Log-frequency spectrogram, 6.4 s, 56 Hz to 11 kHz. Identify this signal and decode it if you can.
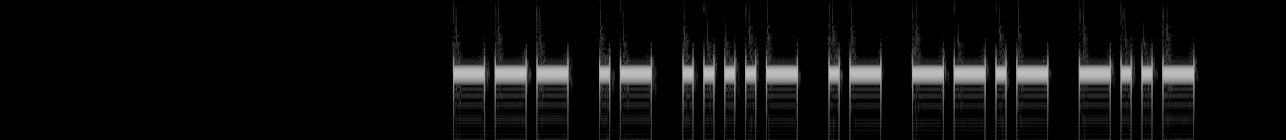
Morse code, heard as a keyed tone, about 22 wpm, 700 Hz. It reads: OA4AQX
